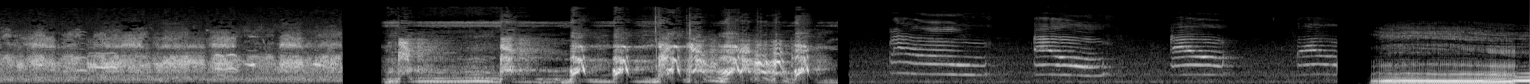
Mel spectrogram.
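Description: A run of animal sounds in short clips. First a flock of flamingos honking and chattering. After a brief gap comes a stretch of harsh calls and clicks, then four drawn-out cries falling in pitch. Near the end is a brown bear's loud, low growl.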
